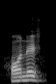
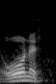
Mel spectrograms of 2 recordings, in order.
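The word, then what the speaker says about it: honest: sound ओ ओ start ओनेस्ट होनेस्ट नहीं ओनेस्ट on correct answer चलो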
